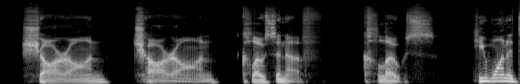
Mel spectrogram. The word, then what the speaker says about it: Charon: Her nickname Char, pronounced almost the same as Charon in English. Charaon. Charon.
